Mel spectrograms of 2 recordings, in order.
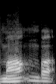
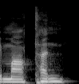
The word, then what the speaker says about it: Martin: Because my name's Martin, and I hate people that say Martin. I hate it. I've always pronounced my T's deliberately because Celtic fans don't say the T in Celtic.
